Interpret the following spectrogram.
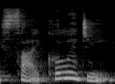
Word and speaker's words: psychology: The silent letter in this word is P. We don't say psychology, we say psychology. So the P is silent.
